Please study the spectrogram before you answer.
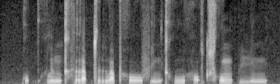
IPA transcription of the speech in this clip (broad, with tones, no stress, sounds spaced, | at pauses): k o˨˩ k̚ pʰ l ɯ˧ ŋ kʰ r a˥˩ p̚ t r u˦˥ a̯ pʰ oː˧ f i˨˩ n kʰ uː˥˩ h ɔ˨˩ ʔ t͡ɕʰ o˥˩ m p i˧ n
